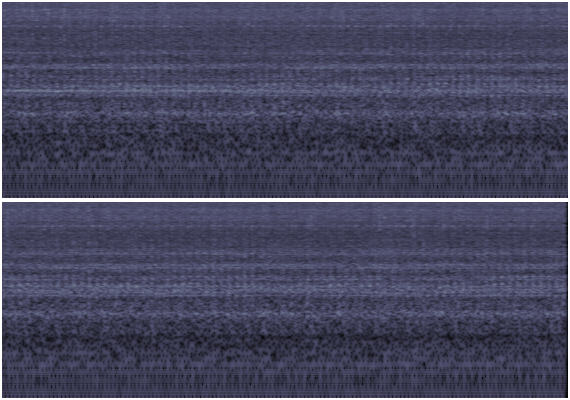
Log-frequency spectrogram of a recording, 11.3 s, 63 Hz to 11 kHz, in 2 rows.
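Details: 2007 Mazda 3 MZR diesel, 190k on clock, hard rural life, needs idle reset so idles rough: steady high whine over the diesel idle on cold start, lasting a few minutes then disappearing; source not identified.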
